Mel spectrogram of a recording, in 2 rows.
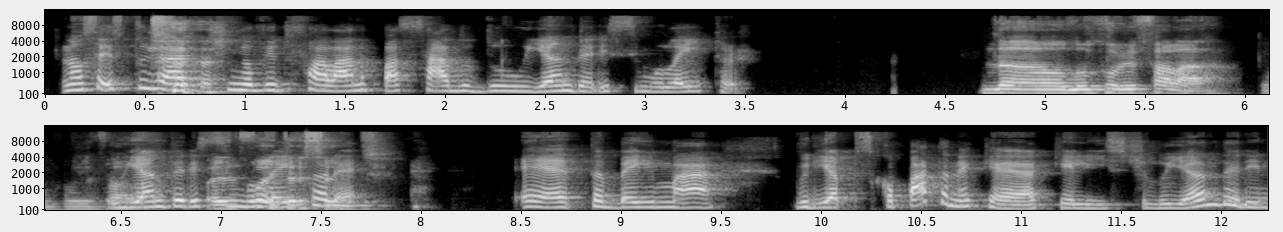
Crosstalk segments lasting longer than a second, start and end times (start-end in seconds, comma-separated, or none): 6.4-7.8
